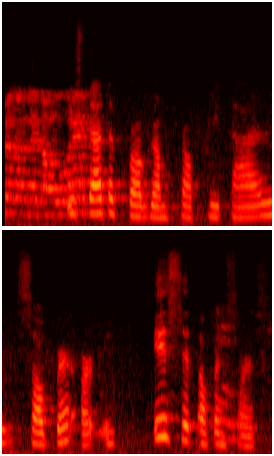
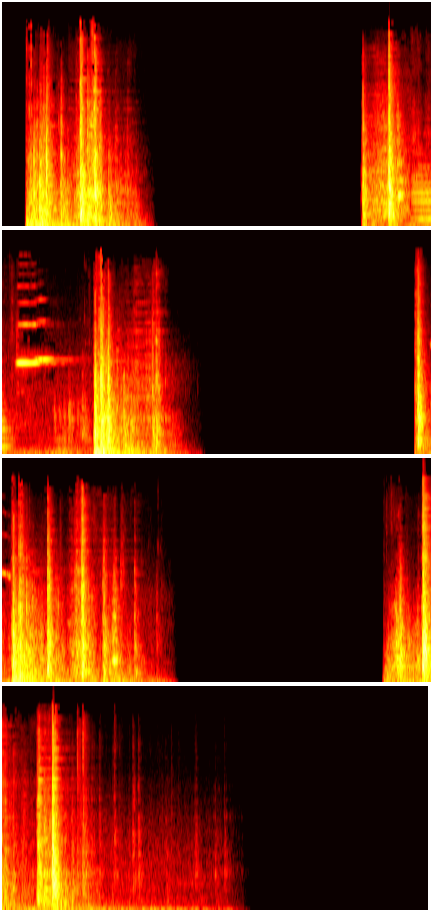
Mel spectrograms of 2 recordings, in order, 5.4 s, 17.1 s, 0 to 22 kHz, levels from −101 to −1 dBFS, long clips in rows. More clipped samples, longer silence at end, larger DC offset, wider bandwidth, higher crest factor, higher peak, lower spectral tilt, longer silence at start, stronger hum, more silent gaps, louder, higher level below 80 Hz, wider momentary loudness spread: neither; second, 0.1 s vs 2.55 s; neither; about the same, 15 kHz vs 15 kHz; about the same, 20 dB vs 24 dB; second, -34 dBFS vs 0 dBFS; about the same, -5 dB/octave vs -5 dB/octave; second, 0 s vs 0.25 s; neither; second, none vs 1.56-3.58 s, 6.32-8.41 s, 10.35-12.38 s; second, -53 LUFS vs -20 LUFS; second, -86 dBFS vs -36 dBFS; second, 11 LU vs 17 LU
